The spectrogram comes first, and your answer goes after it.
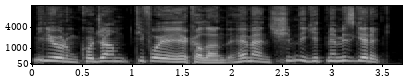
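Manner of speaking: high, frantic urgency; panicked insisting. A narrator's reading. Nelli insisting to the doctor, frantic and high.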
